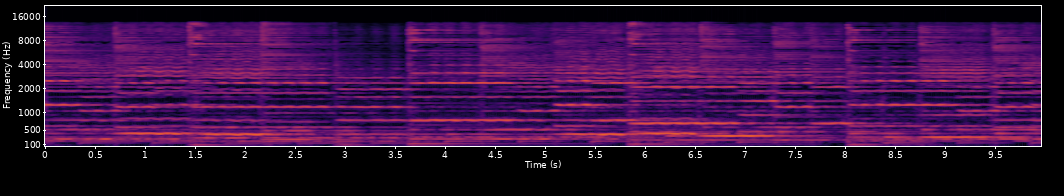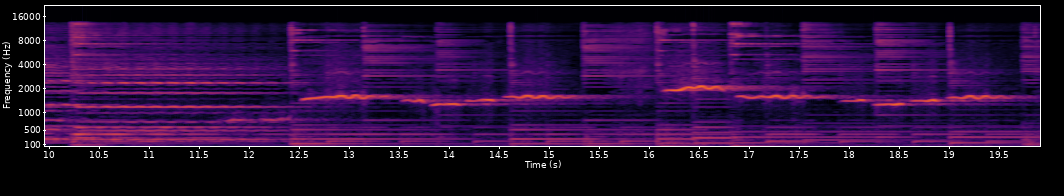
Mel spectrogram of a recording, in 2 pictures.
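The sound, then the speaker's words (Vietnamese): Someone whistles a melody by mouth, a whistled arrangement of a classic song. The clear, sliding whistle rises out over a full instrumental backing track, becoming especially prominent in the second half. “Rất nhiều bài hát kinh điển lưu truyền rộng rãi đã được cải biên thành những bản nhạc sáo miệng rất hấp dẫn.”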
